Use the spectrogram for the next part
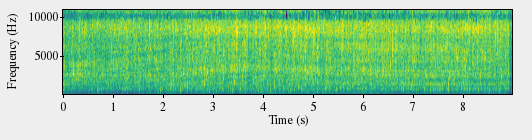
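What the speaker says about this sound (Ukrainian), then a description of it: "тут таке джерело тече." Spring water gushes steadily from a natural source by a Transcarpathian castle, a continuous broadband rushing and splashing that holds even and fairly close for the whole stretch, with no voices over it.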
